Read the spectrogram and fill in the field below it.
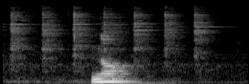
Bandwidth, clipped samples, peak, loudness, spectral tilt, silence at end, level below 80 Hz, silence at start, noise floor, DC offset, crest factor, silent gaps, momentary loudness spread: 15 kHz; under 0.1%; -2 dBFS; -15 LUFS; -6.5 dB/octave; 0.45 s; -48 dBFS; 0.1 s; -43 dBFS; under 0.1%; 18 dB; none; 23 LU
